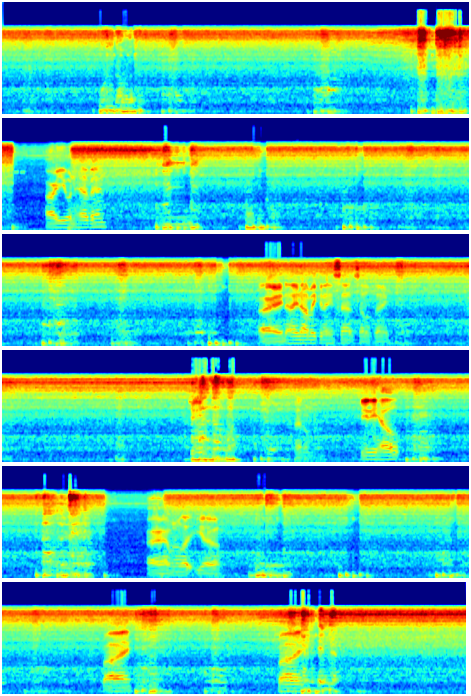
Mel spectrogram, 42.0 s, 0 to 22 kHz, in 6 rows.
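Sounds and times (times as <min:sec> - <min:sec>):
chopped broadcast voices and music: 0:00.0 - 0:41.9
radio static hiss: 0:00.0 - 0:41.9.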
